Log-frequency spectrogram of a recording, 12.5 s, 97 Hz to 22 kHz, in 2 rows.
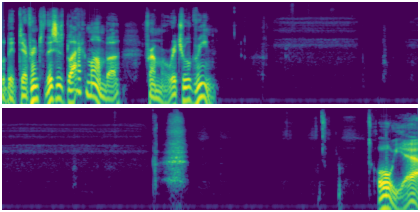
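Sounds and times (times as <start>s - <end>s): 
speech: 0.0s - 3.3s, 11.9s - 12.4s
faint breath: 1.8s - 2.1s, 3.7s - 11.7s
vapour inhales from a portable herb vaporizer: 3.8s - 9.9s
sharp breathy burst: 3.9s - 9.9s.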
